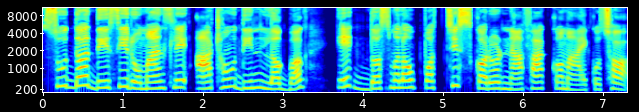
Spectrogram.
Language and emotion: Nepali, neutral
